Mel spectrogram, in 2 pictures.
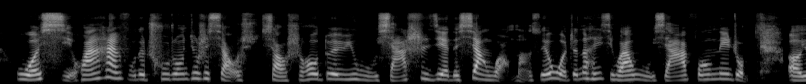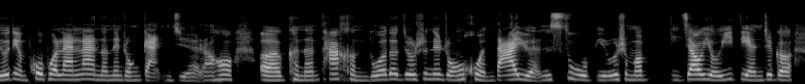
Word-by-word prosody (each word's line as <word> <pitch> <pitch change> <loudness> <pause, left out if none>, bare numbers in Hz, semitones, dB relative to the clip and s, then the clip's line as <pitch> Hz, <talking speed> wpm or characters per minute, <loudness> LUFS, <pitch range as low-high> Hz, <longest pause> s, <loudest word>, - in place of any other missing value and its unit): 我 230 -2 +1
喜 260 - +5
欢 230 +2 +3
汉 320 -3 +6
服 215 -7 -18
的 230 - -3
初 245 +2 -7
衷， 245 0 -6
就 270 +1 -8
是 270 0 -5
小 - - 0
时 - - -9
小 180 - -2
时 195 - -9
候 245 +3 -1
对 240 0 -2
于 235 +1 -9
武 200 -5 -14
侠 195 - +2
世 255 +2 -4
界 230 0 +1
的 210 0 -8
向 210 +1 +4
往 - - -7
嘛， - - -16
所 455 - -6
以 - - +2
我 - - -2
真 465 - -6
的 - - -3
很 260 0 -7
喜 245 - -5
欢 210 +1 +3
武 200 -5 -15
侠 190 +2 0
风 230 +1 -8
那 250 -1 -2
种， - - -5 0.4
呃， 190 0 0
有 210 +3 +2
点 245 -3 -1
破 260 +5 +2
破 240 -1 +1
烂 220 0 +4
烂 240 -1 +5
的 210 - -5
那 210 +1 -4
种 195 -1 -7
感 180 - +3
觉。 180 -2 -8
然 195 0 -5
后， 225 0 -1 0.3
呃， 195 -2 +4
可 220 +3 -6
能 200 0 -6
它 245 +1 +5
很 220 -7 -8
多 215 +4 -2
的 245 0 -1
就 235 0 -1
是 255 +2 -6
那 240 0 -1
种 210 0 -3
混 205 -6 -4
搭 210 +3 +8
元 210 -2 -3
素， 225 -2 +1
比 200 +1 -13
如 200 +3 -1
什 245 - -2
么 210 -1 -1 0.3
比 210 -1 -19
较 230 +4 +6
有 215 -4 -2
一 230 +5 -3
点 215 -5 -1
这 230 - -1
个 205 -3 +1
225 Hz, 290 characters per minute, -25 LUFS, 205-245 Hz, 0.4 s, 搭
